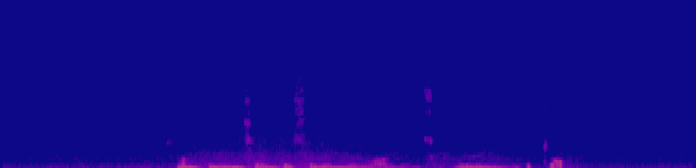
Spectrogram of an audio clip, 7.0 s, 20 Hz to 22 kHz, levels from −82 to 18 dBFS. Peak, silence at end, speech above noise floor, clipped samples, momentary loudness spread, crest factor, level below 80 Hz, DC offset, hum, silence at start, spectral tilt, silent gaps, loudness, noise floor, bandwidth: -28 dBFS; 1.2 s; 29 dB; under 0.1%; 13 LU; 20 dB; -82 dBFS; under 0.1%; none; 1.4 s; -8 dB/octave; none; -47 LUFS; -75 dBFS; 11 kHz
